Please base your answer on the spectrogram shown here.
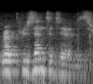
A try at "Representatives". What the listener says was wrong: give me an S at the very end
